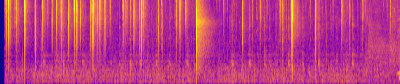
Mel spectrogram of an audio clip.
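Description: Wood fire crackling in a fireplace insert: quiet, irregular sharp pops and snaps, with one louder click and a short ring about four seconds in.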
